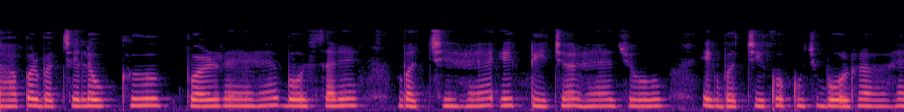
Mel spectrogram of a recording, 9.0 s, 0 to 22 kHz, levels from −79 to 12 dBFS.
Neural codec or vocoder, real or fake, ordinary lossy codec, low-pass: none; real; none; 7.2 kHz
